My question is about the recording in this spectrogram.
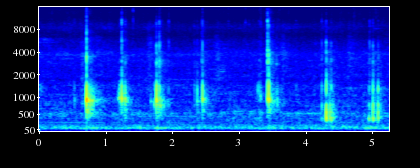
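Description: A dry, brittle piece of white edible clay being chewed close to the microphone: about seven sharp crunches roughly every half second to second, the loudest about a second in and again in the middle.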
